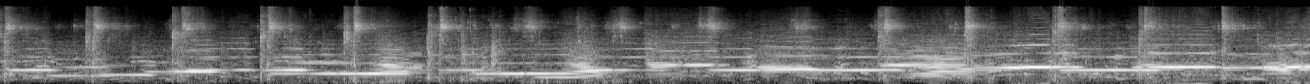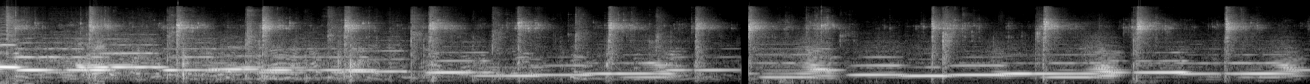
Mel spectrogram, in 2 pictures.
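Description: Several long Desano yapurutu flutes played together, low held notes overlapping in a repeating melody. A rattle keeps a steady beat of about two strikes a second, with a brief break about twenty seconds in.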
